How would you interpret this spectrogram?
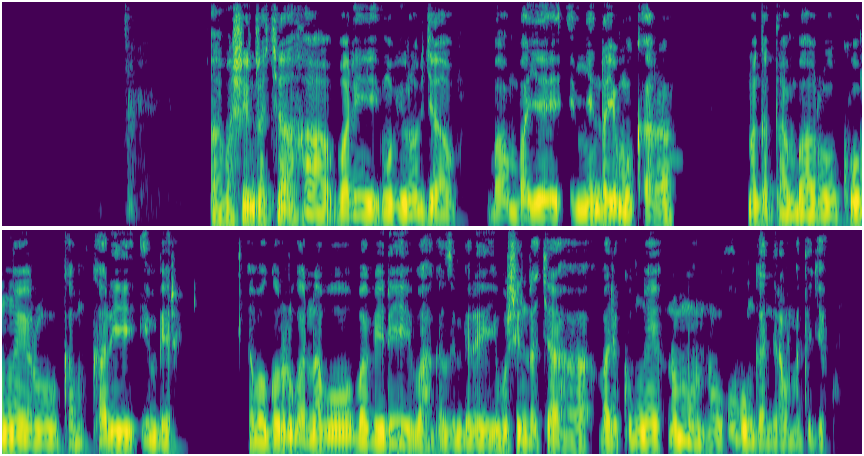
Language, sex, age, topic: Kinyarwanda, male, 36-49, government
